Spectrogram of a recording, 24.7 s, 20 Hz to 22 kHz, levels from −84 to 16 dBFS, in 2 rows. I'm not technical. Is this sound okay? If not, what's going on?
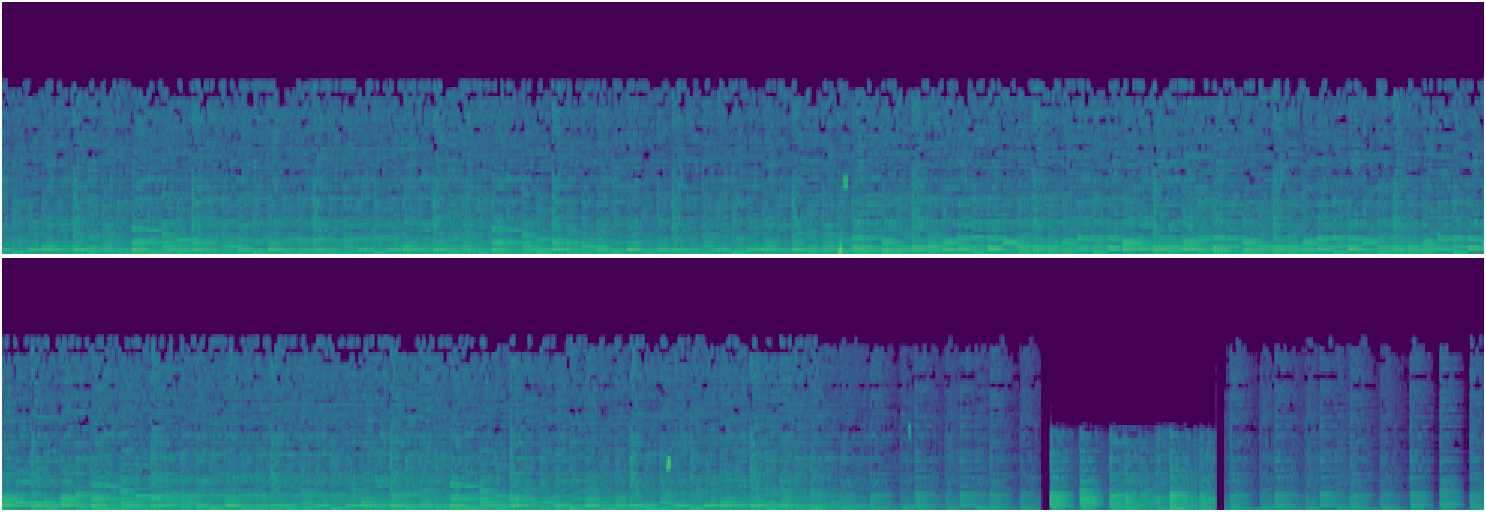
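No, it has three problems.

MP2 compression runs through the whole clip and gives it a dull, plainly gurgling, grainy quality. This is likely the result of low-bitrate MPEG Layer II coding, the kind used on digital radio. It splits the sound into many narrow slices and, with too little data to spend, drops the highest slices entirely and stores the rest only roughly.

DAB burbling appears in six short bursts, at 0.71 to 0.77, 3.29 to 3.40, 6.97 to 7.15, 11.29 to 11.48, 17.86 to 18.07 and 19.90 to 20.04 seconds. Each one is a brief burst of noisy blips over the sound. It comes from weak radio reception: a few corrupted bits slip through error correction and put short blips of noise into single slices of the sound for a fraction of a second.

Input switched to a poorer device happens from 21.00 to 22.54 seconds. There is a short gap of about 80 milliseconds, and then the sound turns noticeably duller and boxier, with nothing above 7.1 kHz. 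It also changes level somewhat and carries faint new background noise. The likely cause is that the recording system swapped to a lower-quality microphone or headset partway through, then switched back.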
